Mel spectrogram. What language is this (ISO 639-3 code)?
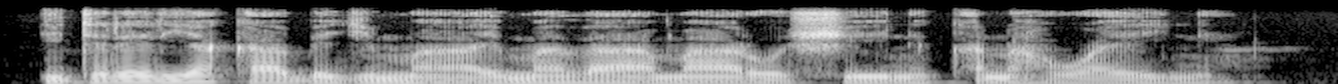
kik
